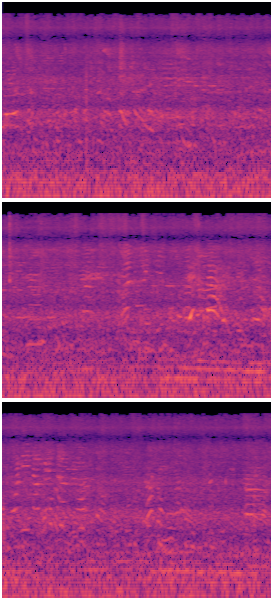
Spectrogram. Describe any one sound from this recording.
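Water trickles and laps gently.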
